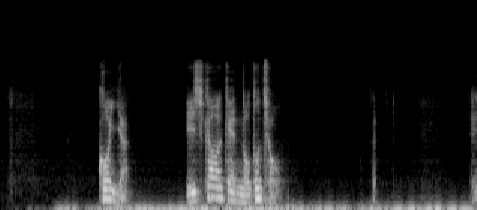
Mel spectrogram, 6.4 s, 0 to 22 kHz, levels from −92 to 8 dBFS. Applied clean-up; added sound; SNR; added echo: neural mask model DeepFilterNet 3.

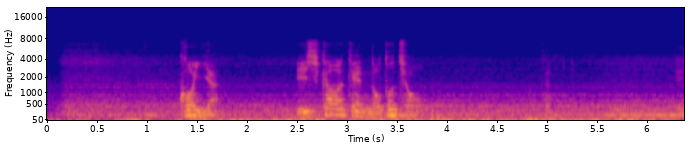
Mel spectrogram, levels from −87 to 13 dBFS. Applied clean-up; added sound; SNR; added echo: none; Thunder / Wind / Bird vocalization, bird call, bird song; 0 dB; reverberation time 0.4 s.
